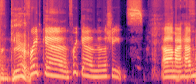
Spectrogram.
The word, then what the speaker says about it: Friedkin: Friedkin in the sheets.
